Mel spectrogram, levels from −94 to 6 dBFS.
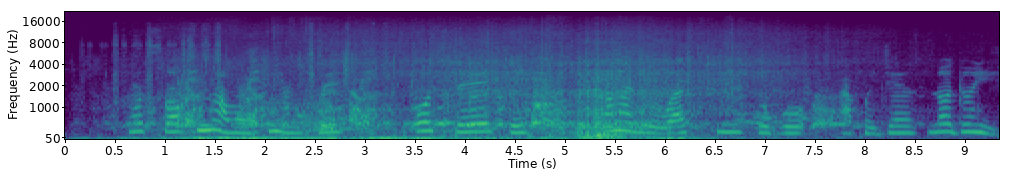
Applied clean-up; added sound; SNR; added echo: none; Bark; -1 dB; none.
